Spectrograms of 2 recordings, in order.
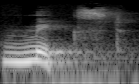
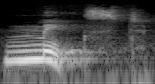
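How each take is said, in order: Both takes have the same delivery.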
